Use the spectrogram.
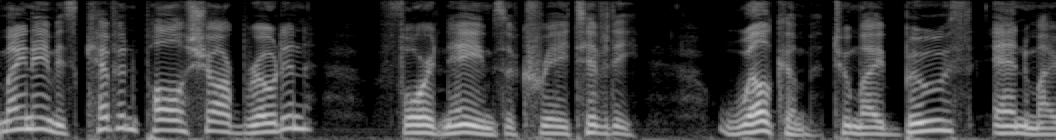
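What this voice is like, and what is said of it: Usual voice. Nothing is said of it.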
